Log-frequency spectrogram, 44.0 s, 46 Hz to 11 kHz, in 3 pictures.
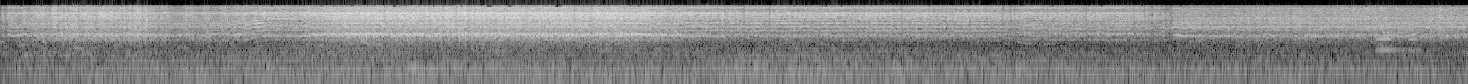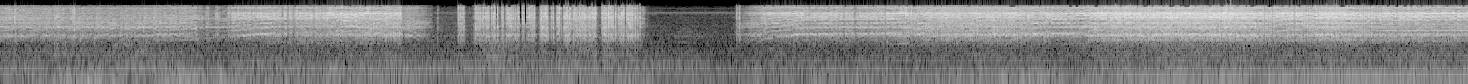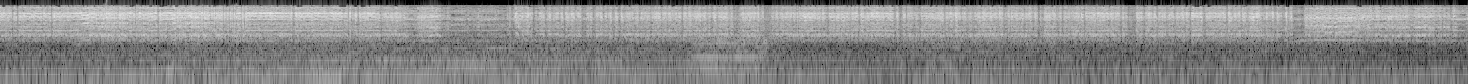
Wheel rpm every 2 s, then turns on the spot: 80, 110, 130, 130, 130, 120, 110, 110, 120, 110, 30, 120, 170, 200, 200, 200, 200, 200, 200, 200, 200, 190.
18-22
